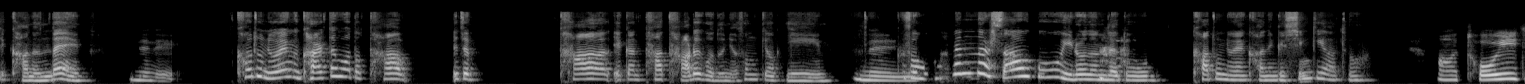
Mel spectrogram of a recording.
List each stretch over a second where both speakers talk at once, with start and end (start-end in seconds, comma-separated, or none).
none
